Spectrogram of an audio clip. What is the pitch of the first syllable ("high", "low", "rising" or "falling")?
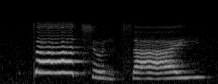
high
